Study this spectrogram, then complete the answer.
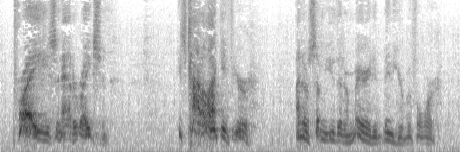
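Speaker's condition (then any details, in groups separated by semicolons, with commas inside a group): Vocal fold paralysis, bilateral; speaks with false vocal folds; both vocal cords paralyzed, do not come together, move or vibrate, false folds compensate for voicing; voice partly regained since loss about 9 years ago, false-fold voicing on camera exam, Baptist Hospital; voice worse than before, Kermit-the-Frog-like, irritating, pushes much air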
